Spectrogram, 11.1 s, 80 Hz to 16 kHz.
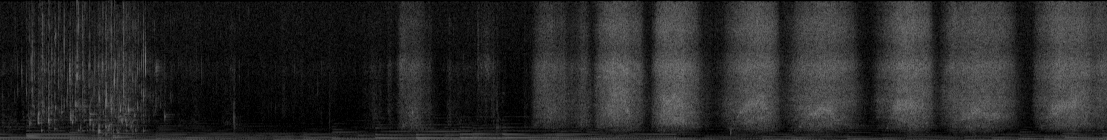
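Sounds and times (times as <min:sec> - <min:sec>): soft background music: 0:00.0 - 0:11.0
cloth scrubbing metal surface: 0:05.3 - 0:11.0.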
